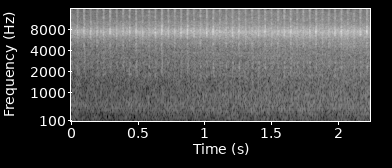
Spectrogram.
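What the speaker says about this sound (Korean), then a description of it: "냉각팬도 잘 돌고" A car's radiator cooling fan spins with the engine running, a steady whirring hum with a faint rhythmic engine knock underneath, continuous and close.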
